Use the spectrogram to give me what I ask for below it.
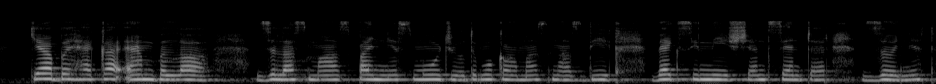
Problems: background sounds at intervals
